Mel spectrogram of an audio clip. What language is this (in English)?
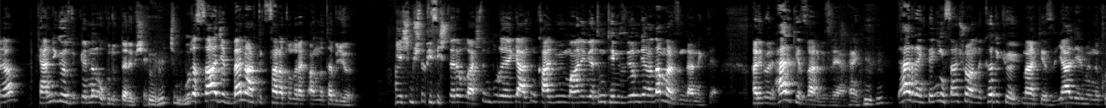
Turkish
